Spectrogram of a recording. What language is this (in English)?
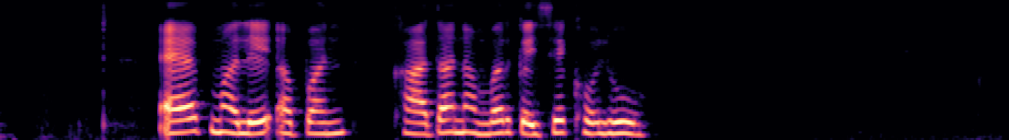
Chhattisgarhi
